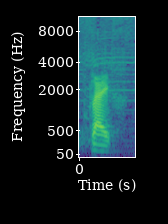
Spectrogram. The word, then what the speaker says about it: Clive: y hemos llegado al acuerdo de que es Sir Clive Sinclair. Cliff. No, Cliff. Cliff es lo que decía yo, mal, para el principio, pero bueno.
